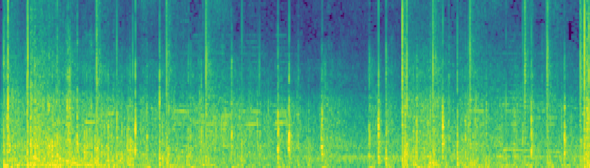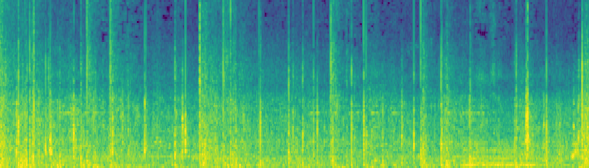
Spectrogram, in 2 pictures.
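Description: Aerial fireworks display: a continuous barrage of overlapping shell bursts, bangs and crackling.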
